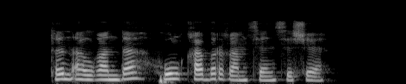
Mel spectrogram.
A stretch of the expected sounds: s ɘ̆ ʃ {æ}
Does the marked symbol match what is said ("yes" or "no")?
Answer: yes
